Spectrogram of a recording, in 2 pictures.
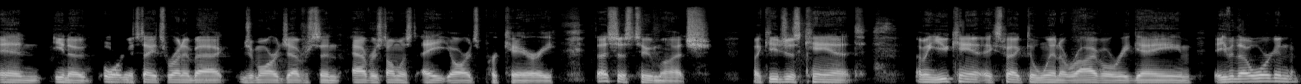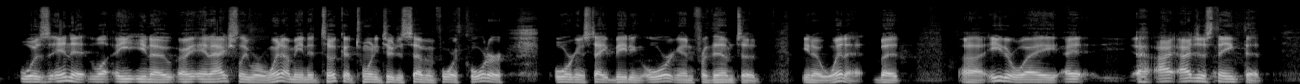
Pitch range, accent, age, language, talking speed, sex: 100-125 Hz, American, 30-49, English, 175 wpm, male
